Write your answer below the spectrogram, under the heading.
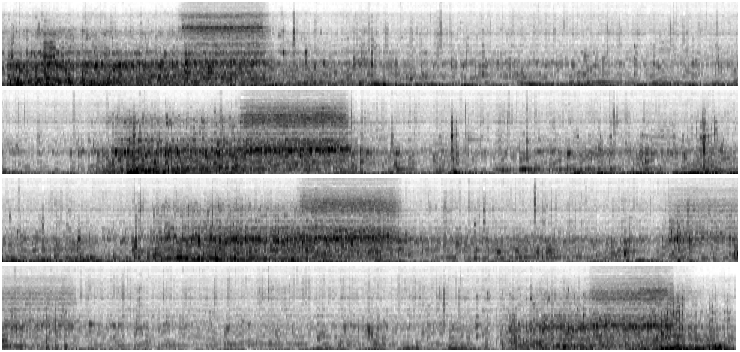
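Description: Underwater sound of a diver breathing on a scuba regulator: a gurgling rush of exhaled bubbles alternating with a hissing inhale, in a cycle about every eight seconds.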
